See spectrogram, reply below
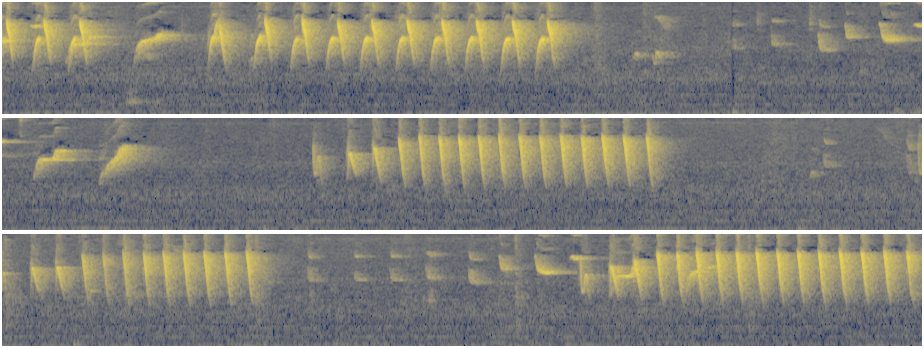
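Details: Bar-winged prinia pouring out buzzy rapid trills of high, dense notes in several long bursts, broken by scattered sharp chips and brief pauses.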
